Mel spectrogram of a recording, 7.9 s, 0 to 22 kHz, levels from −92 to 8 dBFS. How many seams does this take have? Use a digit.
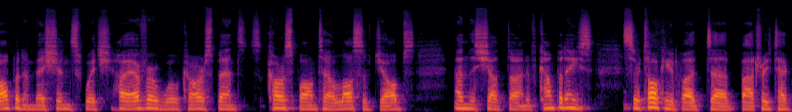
1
